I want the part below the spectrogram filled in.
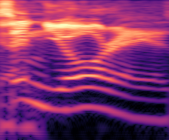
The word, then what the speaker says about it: Signore: Signore is like Italian Signore? – Version. We like Americanized.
